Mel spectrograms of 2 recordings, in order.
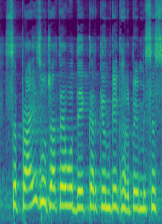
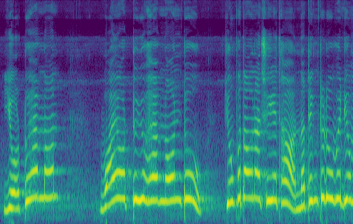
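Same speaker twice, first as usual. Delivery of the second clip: a hammed-up indignant outburst; angry raised voice; 6 semitones higher, slower than usual. A narrator's reading. George shouting at distressed neighbour.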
